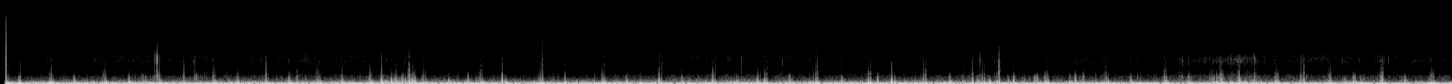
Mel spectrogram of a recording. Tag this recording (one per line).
heartbeat
real
stethoscope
